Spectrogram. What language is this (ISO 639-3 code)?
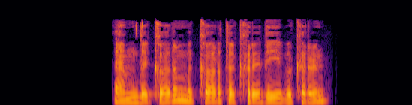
kur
